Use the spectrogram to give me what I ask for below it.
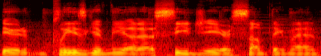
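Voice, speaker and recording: A man's voice: deep voice, steady tone, moderate pace, soft background music. A man streaming a let's play, amused and slangy, commenting casually and reading lines aloud.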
